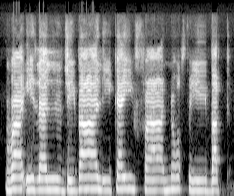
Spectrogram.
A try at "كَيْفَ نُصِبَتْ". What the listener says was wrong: ये फा को भी ज्यादा लंबा नहीं करेंगे. कैफा नुसीबत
